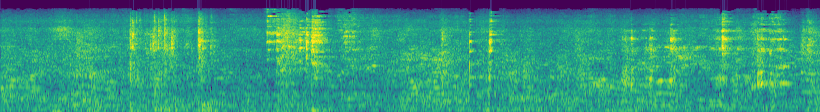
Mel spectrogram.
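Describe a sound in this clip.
Ceramic plates clatter and clink against each other.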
